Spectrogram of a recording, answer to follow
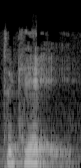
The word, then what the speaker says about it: Takei: and so I said my name is Takei I'm gay and Takei rhymes with gay so if you can't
